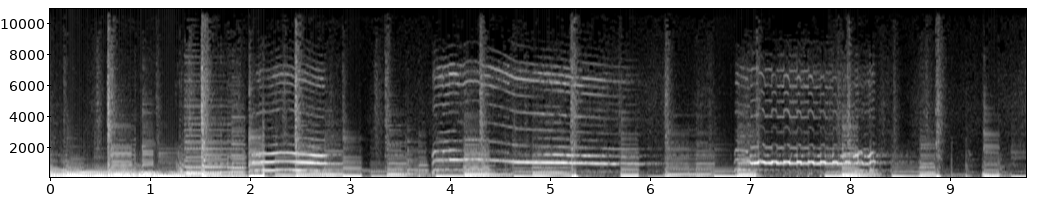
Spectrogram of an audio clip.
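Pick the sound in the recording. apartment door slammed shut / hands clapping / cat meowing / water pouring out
cat meowing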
